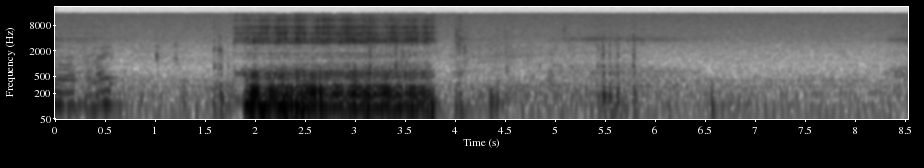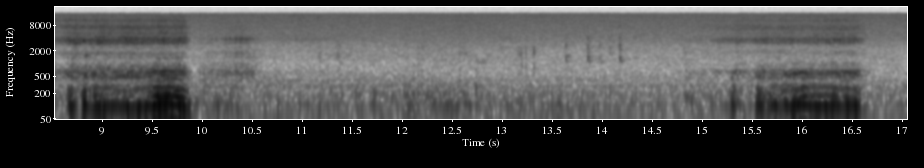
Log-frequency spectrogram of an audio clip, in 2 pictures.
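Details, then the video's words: Boxer dog snoring and making talking-like noises in his sleep indoors: long rough rumbling snores in three bursts, each about one to two seconds, separated by quiet breathing gaps. "Snoring Boxer Dog"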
